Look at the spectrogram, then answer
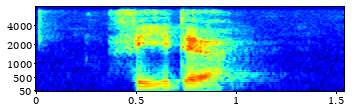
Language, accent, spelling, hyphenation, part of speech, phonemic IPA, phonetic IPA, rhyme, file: German, Austria, Feder, Fe‧der, noun / proper noun, /ˈfeːdər/, [ˈfeː.dɐ], -eːdɐ, De-at-Feder.ogg
- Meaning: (noun) 1. feather 2. spring (of a machine or gadget) 3. quill pen 4. nib (of a fountain pen) 5. penholder, fountain pen; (proper noun) a surname, equivalent to English Feather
